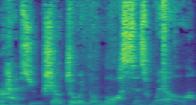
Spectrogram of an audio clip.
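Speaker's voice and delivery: low, weird, merged-sounding creature voice. Storyteller voicing the creature in the tale: weird conjoined amalgam creature voice. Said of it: "in the creature's weird conjoined amalgam voice".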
